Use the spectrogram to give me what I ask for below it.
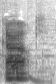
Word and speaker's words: Koch: Er det riktig uttalt det? Må jo være Koch. – Ja, det er det.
